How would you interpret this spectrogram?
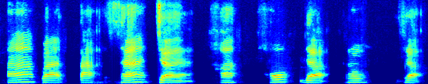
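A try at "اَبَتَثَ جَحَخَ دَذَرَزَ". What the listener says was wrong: Dada bukan daro. Dada roza. Ulang.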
